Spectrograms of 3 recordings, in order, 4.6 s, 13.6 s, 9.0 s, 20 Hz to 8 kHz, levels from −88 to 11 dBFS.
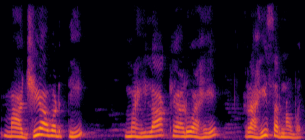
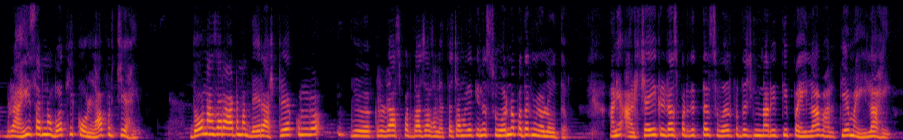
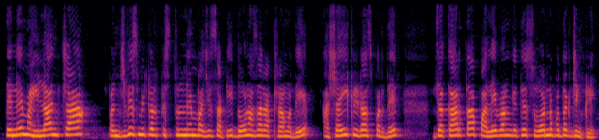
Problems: background sounds at intervals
